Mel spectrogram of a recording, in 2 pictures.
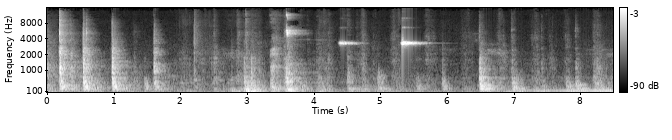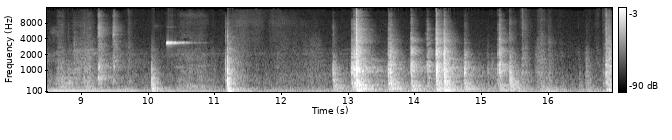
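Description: Screwdriver taking the screws out of a dryer door hinge: scattered small clicks and metal knocks, busier near the end, with a few brief high squeaks.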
